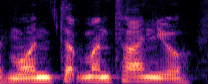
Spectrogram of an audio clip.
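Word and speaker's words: Montaño: Yeah, because he's got a wee, I don't know what they call it, but a wee accent above the N. – Okay, Montano.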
